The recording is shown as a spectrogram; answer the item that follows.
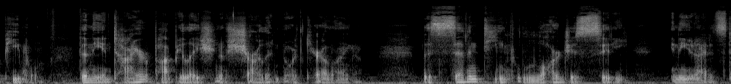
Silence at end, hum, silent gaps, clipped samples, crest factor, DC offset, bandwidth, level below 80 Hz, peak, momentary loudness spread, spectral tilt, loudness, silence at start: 0 s; none; none; under 0.1%; 20 dB; under 0.1%; 16 kHz; -44 dBFS; -8 dBFS; 18 LU; -3.5 dB/octave; -27 LUFS; 0 s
